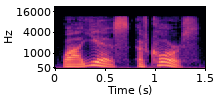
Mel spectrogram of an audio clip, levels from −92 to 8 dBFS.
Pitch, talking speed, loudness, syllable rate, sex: 150 Hz, 160 wpm, -16 LUFS, 3.8 syllables/s, male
